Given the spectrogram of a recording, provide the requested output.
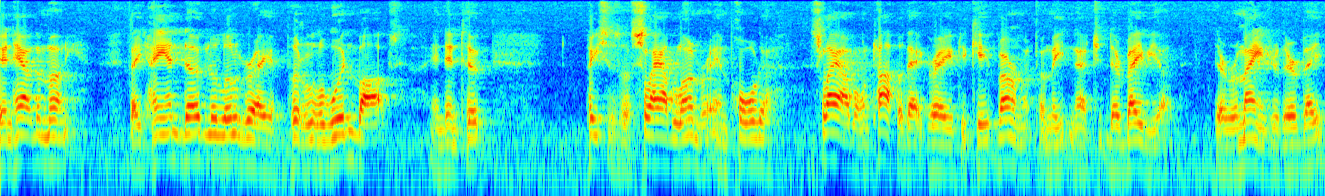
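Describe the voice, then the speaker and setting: At a moderate pace, the speaker uses monotone, flat intonation with an Alabama accent. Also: man, medium pitch for a man. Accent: US Southern (Alabama). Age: 70s. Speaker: local landowner speaking at public hearing. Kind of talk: public comment testimony. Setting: public hearing in a civic center. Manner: impassioned.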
